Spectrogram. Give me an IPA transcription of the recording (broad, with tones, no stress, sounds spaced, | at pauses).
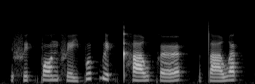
f ɪ˨˥ k̚ p ɔː˧ n f e˨˩ j p ʊ˥ k̚ l ɪ˨ k̚ t̪ʰ aː˨˧ w k œː˨˧ | t̪ aː˨˥ w ɐ˥ k̚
